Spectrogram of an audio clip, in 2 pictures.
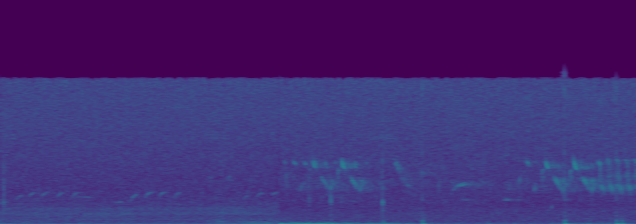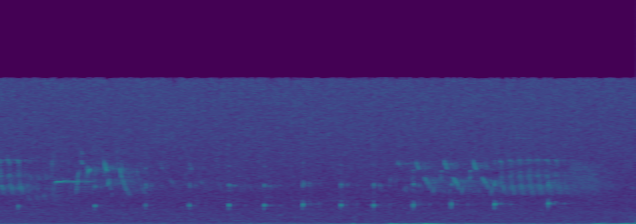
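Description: Small birds singing, with high trills and a run of short chirps repeated a few times a second. Low rumbling bursts, loudest about three seconds in and again near the end, sound like wind on the microphone.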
